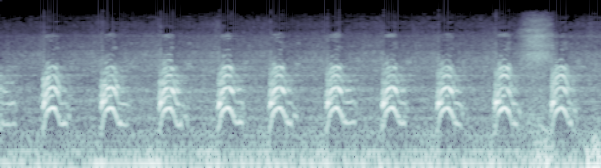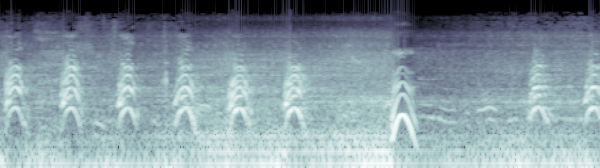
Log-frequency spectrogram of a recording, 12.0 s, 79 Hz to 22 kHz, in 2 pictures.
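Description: Police K9 dog barking from inside the patrol car in a steady run of about two barks a second. The barking breaks off briefly after the loudest bark, about ten seconds in, then starts again.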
